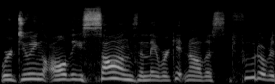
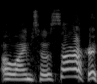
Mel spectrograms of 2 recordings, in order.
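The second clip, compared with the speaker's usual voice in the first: loud, fake sympathetic tone, put on for show; 7 dB louder than usual. Retelling how they pretend to feel sorry for someone: imitating pretended sympathy. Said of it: "we pretend".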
